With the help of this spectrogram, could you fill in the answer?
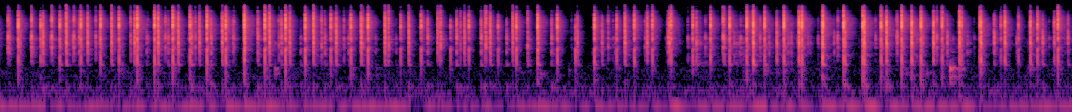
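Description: Long nails rapidly tap and scratch the hard, hollow shell of a large, elongated dried bottle gourd. Dozens of quick, crisp, bright clicks patter in an unbroken flurry, each dying away almost instantly. They sit over a faint, steady low hum and are heard at a quiet level.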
